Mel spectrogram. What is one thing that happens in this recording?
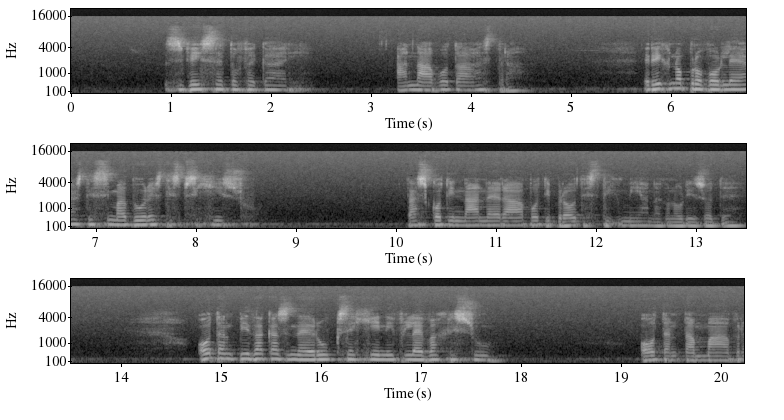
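A woman reads aloud calmly through a microphone.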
